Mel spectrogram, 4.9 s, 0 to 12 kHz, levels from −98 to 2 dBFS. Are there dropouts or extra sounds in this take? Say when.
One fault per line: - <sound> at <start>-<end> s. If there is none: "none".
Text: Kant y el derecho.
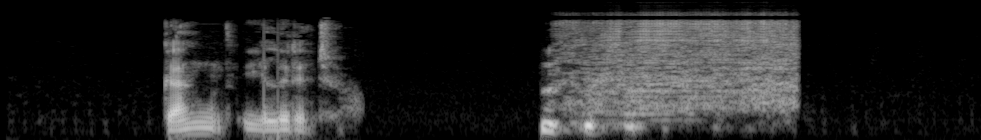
- laugh at 2.7-4.0 s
